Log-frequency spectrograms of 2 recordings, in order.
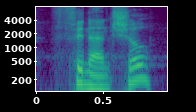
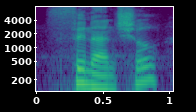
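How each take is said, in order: No difference in how they are said.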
